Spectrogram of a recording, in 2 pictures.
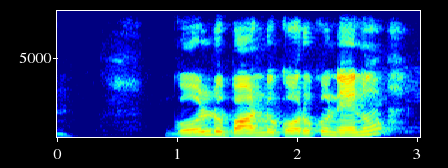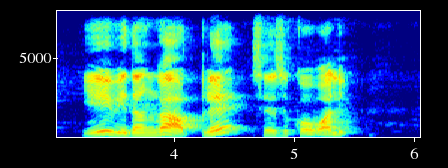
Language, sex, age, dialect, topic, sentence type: Telugu, male, 18-24, Southern, banking, question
